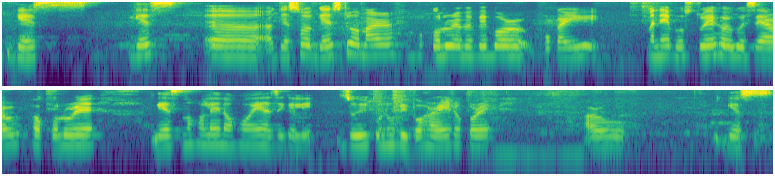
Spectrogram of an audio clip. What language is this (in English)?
Assamese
